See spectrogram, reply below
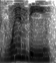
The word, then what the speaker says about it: Windii: But my first name is Wendy, but my mom was a little weird. So it's spelled W-I-N-D-I-I.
